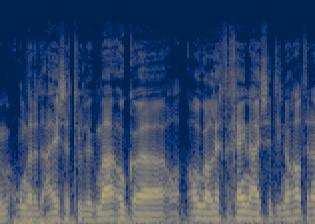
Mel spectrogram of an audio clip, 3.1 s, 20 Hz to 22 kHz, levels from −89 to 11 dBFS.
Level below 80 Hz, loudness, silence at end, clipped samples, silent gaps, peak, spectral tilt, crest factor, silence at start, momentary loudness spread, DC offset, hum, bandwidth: -38 dBFS; -25 LUFS; 0 s; under 0.1%; none; -8 dBFS; -6.5 dB/octave; 16 dB; 0 s; 5 LU; under 0.1%; none; 13 kHz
